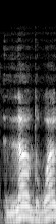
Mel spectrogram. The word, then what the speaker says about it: L'A-Droit: Donc, l'endroit, là, je vous le dis, ça s'écrit L''A', trait d'union, droit, D-R-O-I-T.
